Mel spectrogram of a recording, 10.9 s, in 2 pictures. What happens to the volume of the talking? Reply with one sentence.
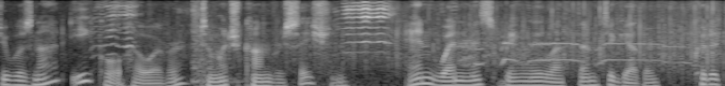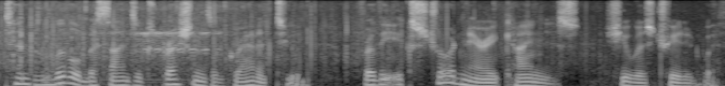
The loudness of the talking stays about the same.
